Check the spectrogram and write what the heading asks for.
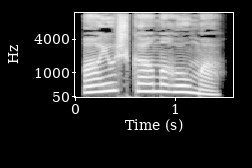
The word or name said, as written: ಆಯುಷ್ಕಾಮಹೋಮ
